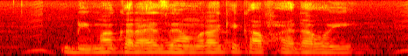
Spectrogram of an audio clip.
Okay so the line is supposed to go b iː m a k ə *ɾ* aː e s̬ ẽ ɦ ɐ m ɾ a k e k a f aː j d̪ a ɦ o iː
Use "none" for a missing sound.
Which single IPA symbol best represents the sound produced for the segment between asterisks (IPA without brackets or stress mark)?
ɾ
